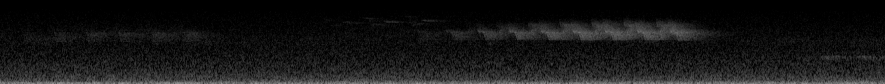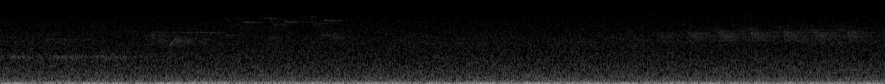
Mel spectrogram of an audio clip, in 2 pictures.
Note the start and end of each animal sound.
[0.00, 2.31] Ovenbird (Seiurus aurocapilla)
[3.21, 4.49] Blackburnian Warbler (Setophaga fusca)
[4.36, 7.15] Ovenbird (Seiurus aurocapilla)
[8.10, 10.43] American Crow (Corvus brachyrhynchos)
[10.08, 11.38] Black-throated Green Warbler (Setophaga virens)
[11.07, 12.45] Blackburnian Warbler (Setophaga fusca)
[15.03, 17.70] Ovenbird (Seiurus aurocapilla)

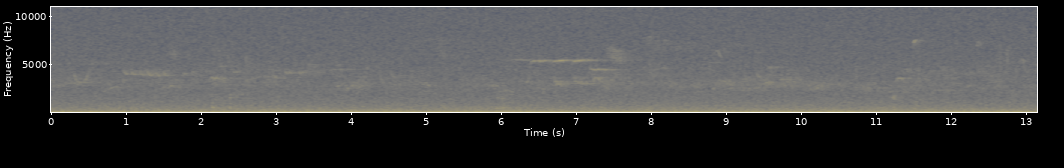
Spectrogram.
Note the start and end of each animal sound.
[0.00, 5.24] Winter Wren (Troglodytes hiemalis)
[5.89, 8.10] Black-throated Green Warbler (Setophaga virens)
[6.59, 10.78] Rose-breasted Grosbeak (Pheucticus ludovicianus)

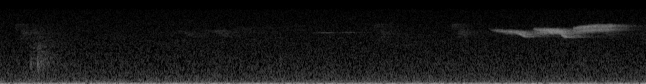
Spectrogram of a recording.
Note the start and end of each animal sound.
[0.00, 0.43] Least Flycatcher (Empidonax minimus)
[2.86, 3.73] Black-throated Green Warbler (Setophaga virens)
[3.68, 4.73] Least Flycatcher (Empidonax minimus)
[4.77, 6.46] Black-throated Blue Warbler (Setophaga caerulescens)

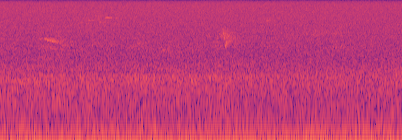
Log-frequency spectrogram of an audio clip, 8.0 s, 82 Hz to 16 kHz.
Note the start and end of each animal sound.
[0.78, 1.36] Blue Jay (Cyanocitta cristata)
[4.15, 4.71] Red-eyed Vireo (Vireo olivaceus)

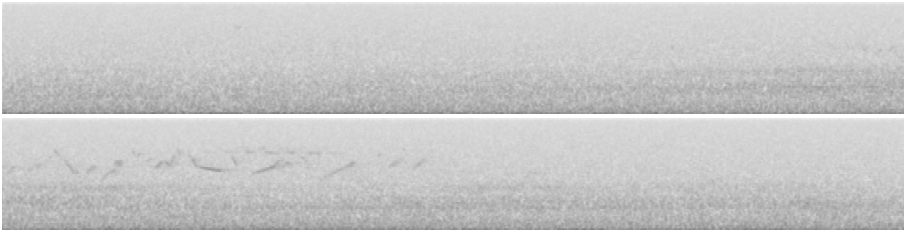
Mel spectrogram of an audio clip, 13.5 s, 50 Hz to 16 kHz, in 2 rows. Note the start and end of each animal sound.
[6.54, 10.09] Purple Finch (Haemorhous purpureus)
[8.18, 9.20] Yellow-rumped Warbler (Setophaga coronata)

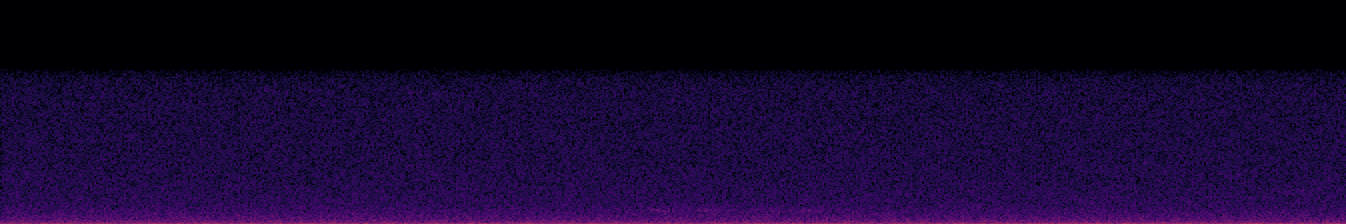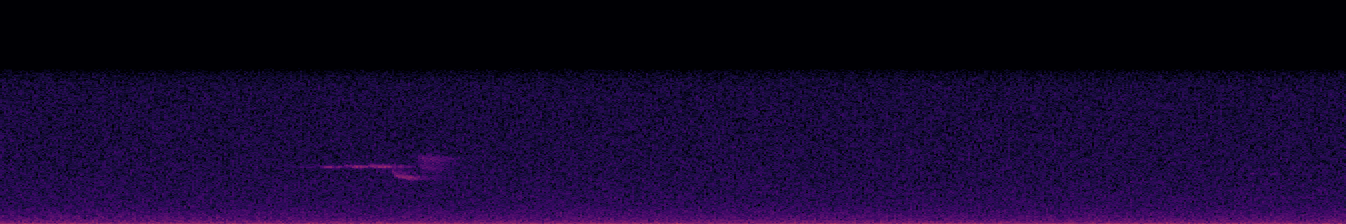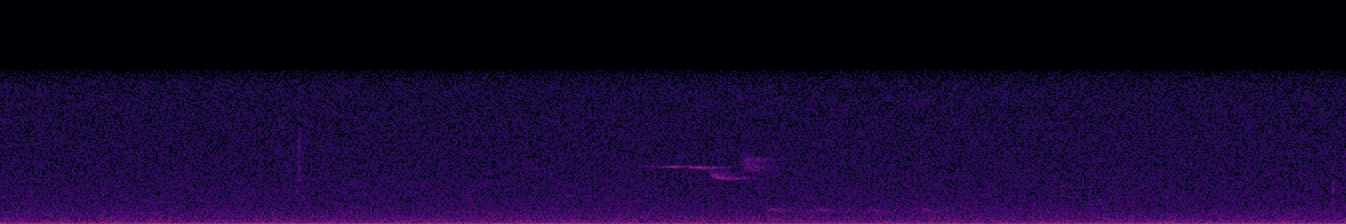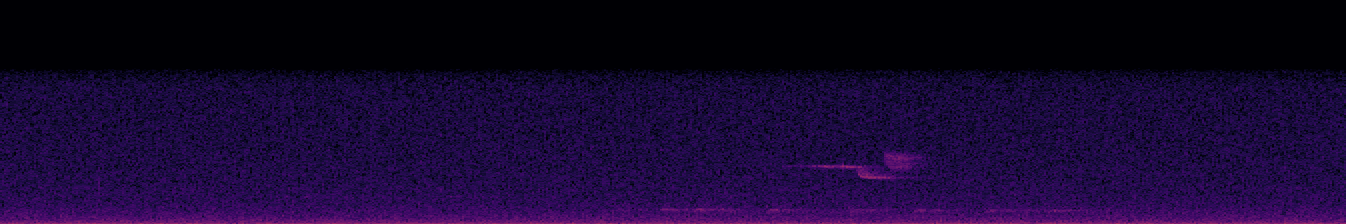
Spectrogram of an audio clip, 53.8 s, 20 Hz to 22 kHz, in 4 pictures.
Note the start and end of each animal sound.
[6.23, 8.16] American Crow (Corvus brachyrhynchos)
[16.60, 18.27] Black-throated Green Warbler (Setophaga virens)
[33.22, 34.78] Black-throated Green Warbler (Setophaga virens)
[34.41, 36.35] American Crow (Corvus brachyrhynchos)
[46.43, 51.38] American Crow (Corvus brachyrhynchos)
[48.04, 49.90] Black-throated Green Warbler (Setophaga virens)

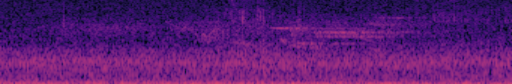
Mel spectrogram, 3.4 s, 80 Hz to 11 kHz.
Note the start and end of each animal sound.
[1.05, 3.42] Red-eyed Vireo (Vireo olivaceus)
[1.61, 2.87] Wood Thrush (Hylocichla mustelina)

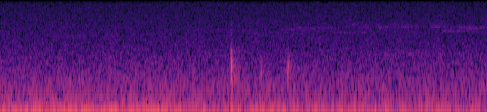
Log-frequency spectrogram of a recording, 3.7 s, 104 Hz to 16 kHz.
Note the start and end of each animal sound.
[1.88, 3.66] Winter Wren (Troglodytes hiemalis)

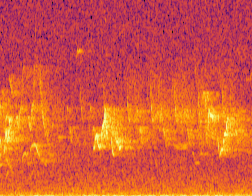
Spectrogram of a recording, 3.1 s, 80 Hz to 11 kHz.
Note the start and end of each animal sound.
[0.00, 0.77] Rose-breasted Grosbeak (Pheucticus ludovicianus)
[0.00, 0.82] Chestnut-sided Warbler (Setophaga pensylvanica)
[0.00, 3.15] Red-eyed Vireo (Vireo olivaceus)
[1.16, 3.15] Ovenbird (Seiurus aurocapilla)

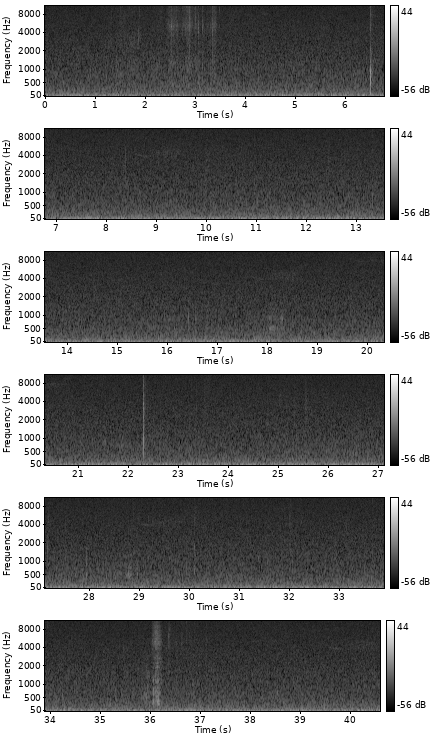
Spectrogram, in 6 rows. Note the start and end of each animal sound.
[8.32, 9.65] Black-throated Blue Warbler (Setophaga caerulescens)
[17.63, 18.73] Black-throated Blue Warbler (Setophaga caerulescens)
[28.81, 29.83] Black-throated Blue Warbler (Setophaga caerulescens)
[39.36, 40.61] Black-throated Blue Warbler (Setophaga caerulescens)

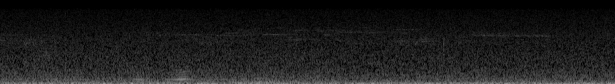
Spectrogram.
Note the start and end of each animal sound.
[1.33, 5.64] Winter Wren (Troglodytes hiemalis)

